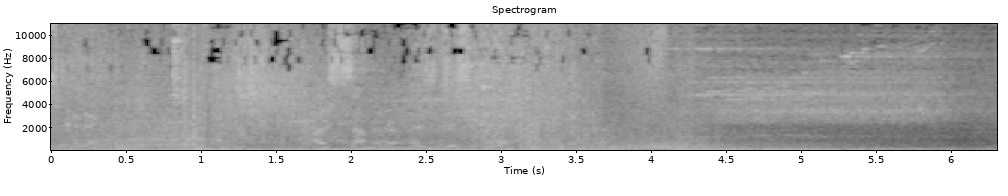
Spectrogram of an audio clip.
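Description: A large magical blast bursts and roars.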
